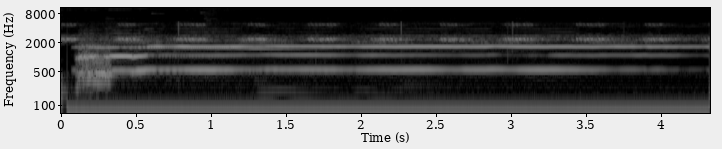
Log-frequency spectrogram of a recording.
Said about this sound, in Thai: แต่จู่ๆก็ได้มีเสียงหมาหอนนั้นดังขึ้น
